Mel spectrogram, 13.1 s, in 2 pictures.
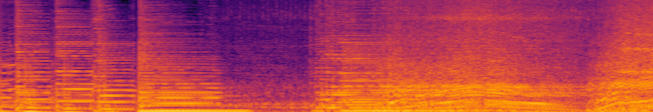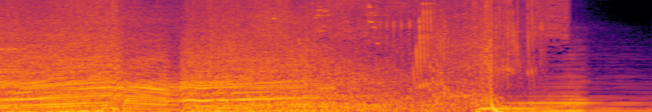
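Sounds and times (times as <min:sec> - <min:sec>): car engine revving: 0:02.2 - 0:12.2.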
